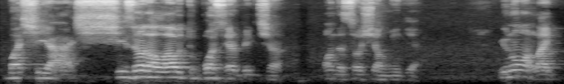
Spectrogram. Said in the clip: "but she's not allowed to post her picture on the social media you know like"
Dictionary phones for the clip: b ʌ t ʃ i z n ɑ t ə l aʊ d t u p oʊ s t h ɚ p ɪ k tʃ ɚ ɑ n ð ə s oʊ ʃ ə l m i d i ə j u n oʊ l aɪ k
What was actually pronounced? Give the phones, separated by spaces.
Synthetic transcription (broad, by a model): b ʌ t ʃ i z n ɑ t ə l aʊ d t u b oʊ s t h ɚ p ɪ k tʃ ɚ ɑ n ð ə s oʊ ʃ ə l m i d i ə j u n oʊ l aɪ k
